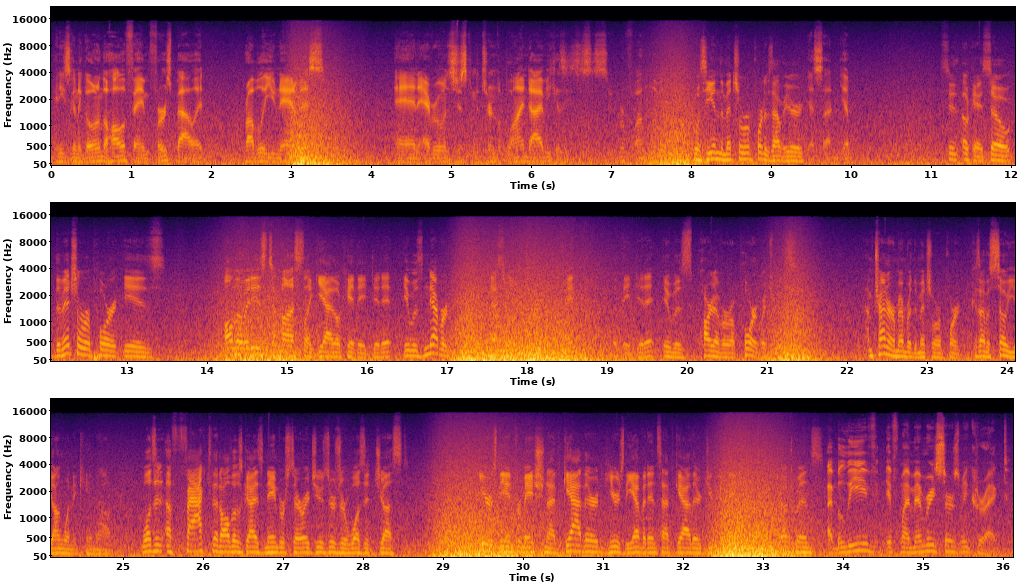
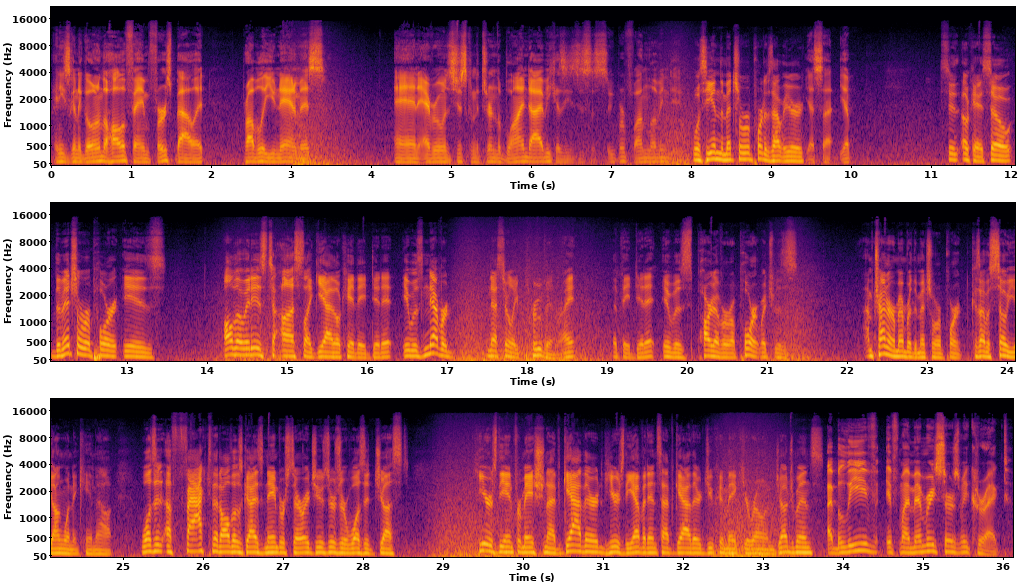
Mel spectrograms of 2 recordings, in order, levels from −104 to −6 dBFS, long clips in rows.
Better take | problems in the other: second | wind noise on the microphone; heavy; 4 dB below the speech; occasional gusts in the second

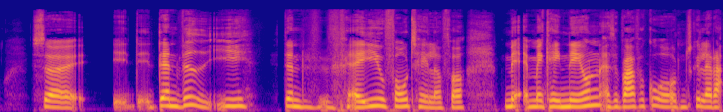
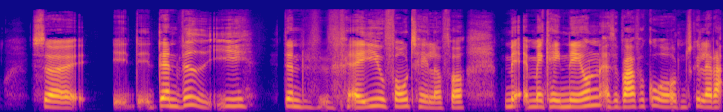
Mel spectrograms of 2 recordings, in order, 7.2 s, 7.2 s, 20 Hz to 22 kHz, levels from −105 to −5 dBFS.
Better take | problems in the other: first | thin; very; fading below 600 Hz

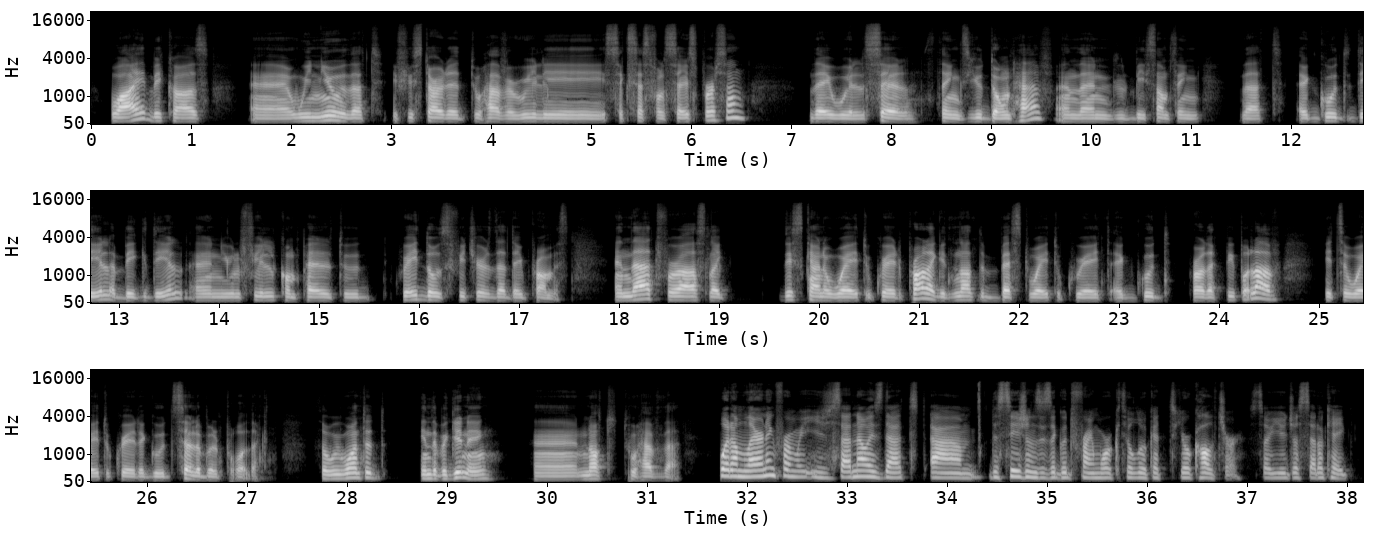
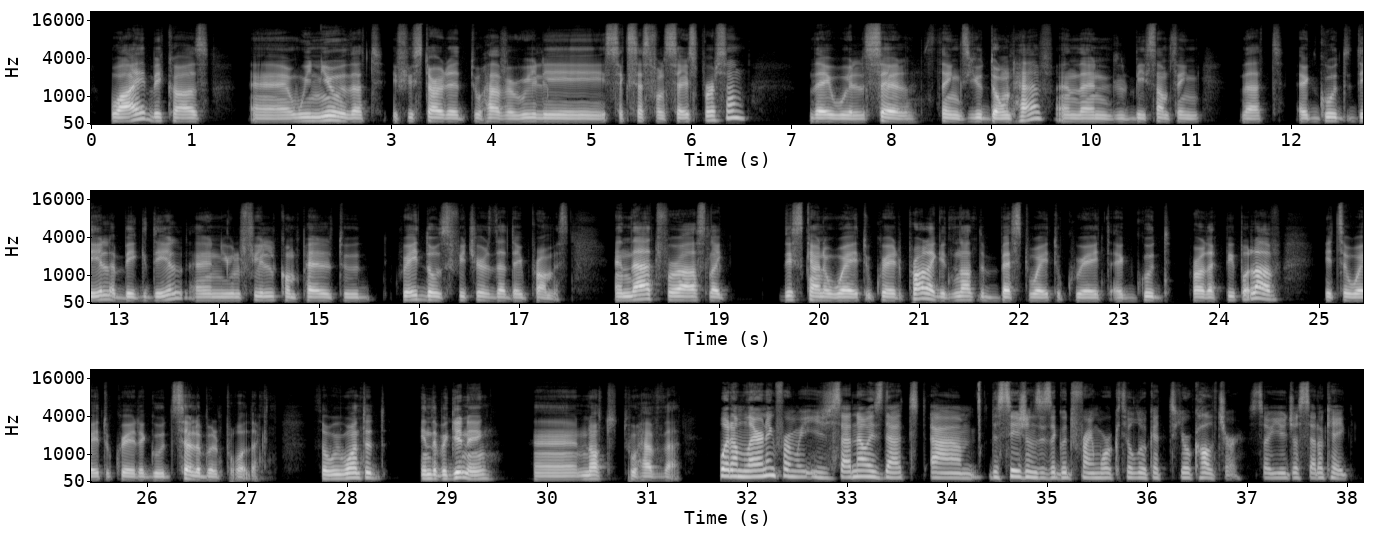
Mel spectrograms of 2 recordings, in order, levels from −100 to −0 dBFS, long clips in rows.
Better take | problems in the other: second | muffled; very; fading above 2.5 kHz

